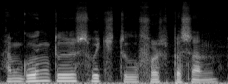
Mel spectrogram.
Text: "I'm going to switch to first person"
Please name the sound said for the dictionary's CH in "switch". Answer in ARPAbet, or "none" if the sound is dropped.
CH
